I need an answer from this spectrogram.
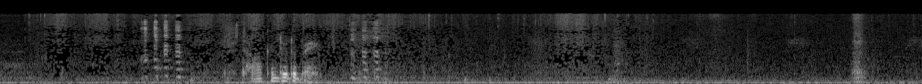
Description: Sheep bleating, then woman talking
